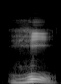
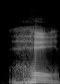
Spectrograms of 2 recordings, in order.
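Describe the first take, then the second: First: The vowel is a close ee sound. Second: The vowel is an open e sound. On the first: The speaker calls it right. "tapi hi, tetap hi" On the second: The speaker calls it wrong. "jangan sampai kita baca he"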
